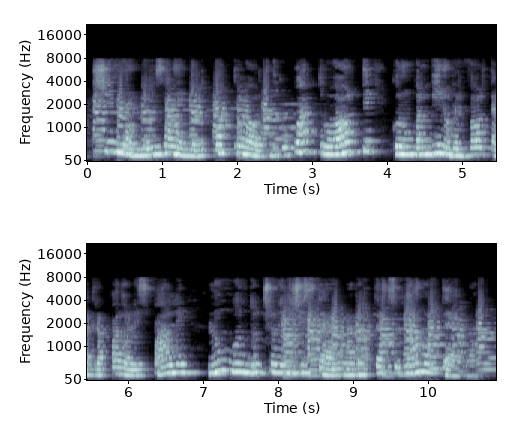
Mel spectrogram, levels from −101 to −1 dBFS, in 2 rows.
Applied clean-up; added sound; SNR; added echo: classical method WPE with log-MMSE.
